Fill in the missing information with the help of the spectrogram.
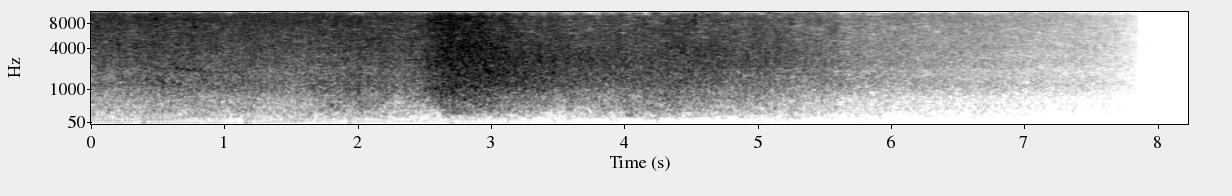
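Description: Ocean waves washing in, with a bigger swell about two and a half seconds in, then fading out.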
